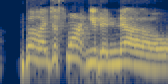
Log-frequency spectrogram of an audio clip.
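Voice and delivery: ordinary delivery

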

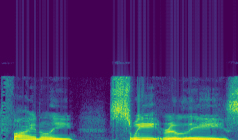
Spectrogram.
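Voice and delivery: put-on sweet, high tiny-child voice. A comedian acts out a sad character sighing with relief, doing it in a cute little kid voice. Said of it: "It sounds like a little kid".

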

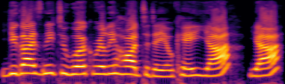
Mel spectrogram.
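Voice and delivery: loud, put-on German accent. Talking about Dance Life with a co-host, quoting a line in a German accent. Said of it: "You sound German".

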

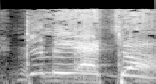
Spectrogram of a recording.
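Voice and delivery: mock excited shout, high and loud.

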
